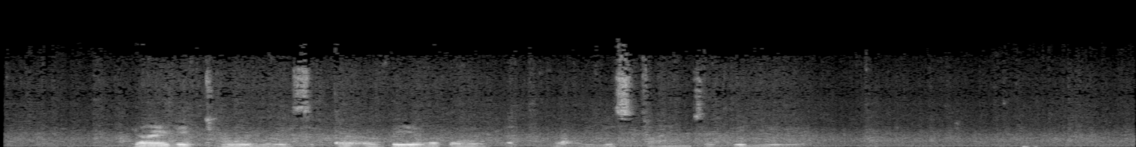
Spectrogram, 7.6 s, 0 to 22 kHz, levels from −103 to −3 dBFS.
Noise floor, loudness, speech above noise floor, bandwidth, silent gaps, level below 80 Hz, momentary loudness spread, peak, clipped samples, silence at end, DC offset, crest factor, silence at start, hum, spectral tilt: -52 dBFS; -24 LUFS; 28 dB; 14 kHz; none; -66 dBFS; 21 LU; -4 dBFS; under 0.1%; 0.75 s; under 0.1%; 22 dB; 0.8 s; none; -5 dB/octave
